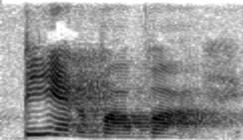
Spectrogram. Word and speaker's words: первого: Lo transformamos en caso genitivo añadiendo terminación ogo que se pronuncia como ova. Первого.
